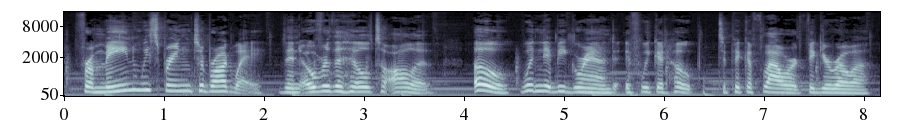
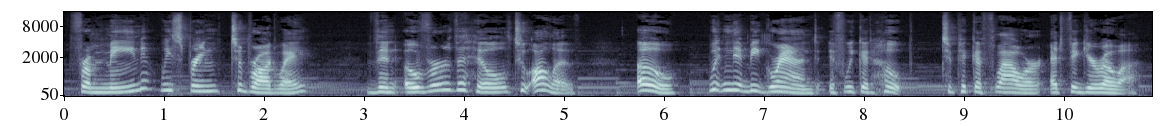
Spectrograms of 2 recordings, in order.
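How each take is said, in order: First: It is said at a faster pace. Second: It is said at a slower pace.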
